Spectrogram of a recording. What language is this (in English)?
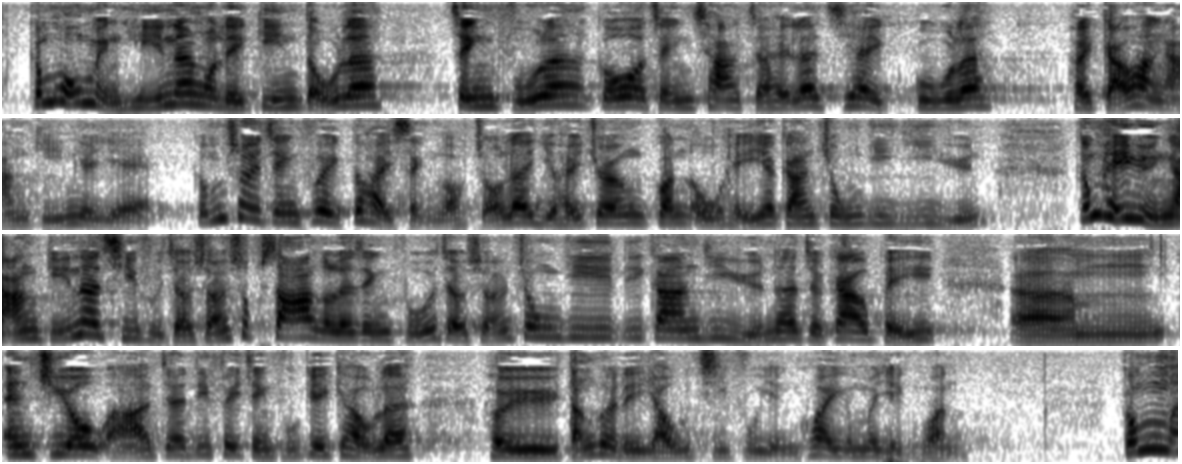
Cantonese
